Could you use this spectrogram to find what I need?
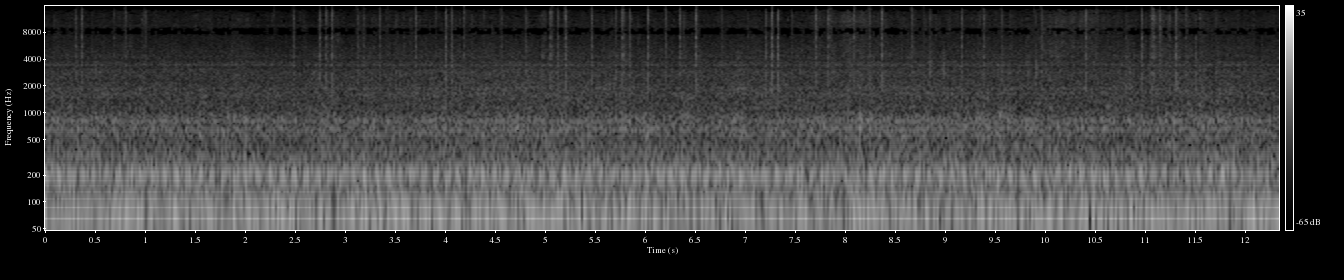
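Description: Tyres hum and roar on the road surface.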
